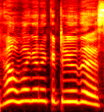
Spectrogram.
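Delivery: high, tearful, weepy, sobbing, pleading cry. Retelling how upset moms sound before alternating holidays: imitating crying moms. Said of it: "really crying".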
